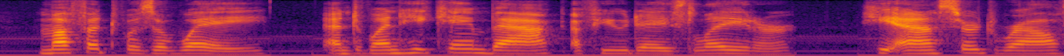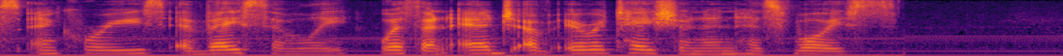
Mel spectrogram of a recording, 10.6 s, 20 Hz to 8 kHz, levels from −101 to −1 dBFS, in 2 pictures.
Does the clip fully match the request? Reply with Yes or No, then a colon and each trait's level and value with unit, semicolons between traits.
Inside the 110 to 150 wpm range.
Yes: average, 140 wpm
